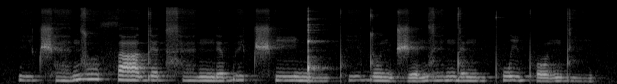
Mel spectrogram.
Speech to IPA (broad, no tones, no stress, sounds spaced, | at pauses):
i̤ t͡ʃʰ ɛ̤ n z ɔ̤ θ a d ɪ t͡sʰ ɛ̤ ŋ ɪ b e̤ t͡ʃʰ i ŋ͡ǃ ṳ pʰ i̤ d u n d͡ʒ ɪ n z e̤ n d ɪ ŋ i̤ pʰ w i pʰ o n d i̤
